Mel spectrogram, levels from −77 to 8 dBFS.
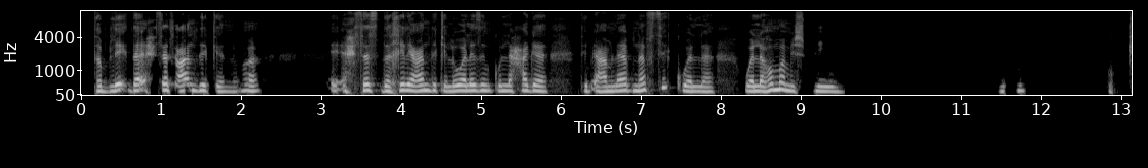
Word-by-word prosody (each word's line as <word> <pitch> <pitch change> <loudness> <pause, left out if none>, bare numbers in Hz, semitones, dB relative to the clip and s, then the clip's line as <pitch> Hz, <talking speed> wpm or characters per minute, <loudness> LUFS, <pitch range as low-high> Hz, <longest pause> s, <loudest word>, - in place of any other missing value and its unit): طب 200 -2 -1
ليه، 230 +3 +5
ده 225 +1 +2
إحساس 240 -2 -1
عندِك 220 +1 +1
اللي 185 -1 -4
هو 210 -2 -1 1.0
إ - - -5
إحساس 230 -1 +1
داخلي 225 +3 +2
عندِك 220 +2 +1
اللي 200 +1 0
هو 215 +1 +5
لازم 220 0 +2
كل 210 0 -2
حاجة 210 -2 0 0.4
تبقي 205 -1 -5
عاملاها 195 +4 +2
بنفسِك، 235 +10 -3
والَّا 190 -3 0 0.4
والَّا 200 -1 +3
هم 245 +4 +4
مش 200 -4 -3
بي 190 -4 -2 1.9
اهم. 215 +3 -9 1.0
أوك - - -17
210 Hz, 120 wpm, -21 LUFS, 195-225 Hz, 1.9 s, ليه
